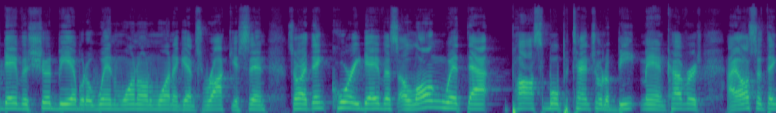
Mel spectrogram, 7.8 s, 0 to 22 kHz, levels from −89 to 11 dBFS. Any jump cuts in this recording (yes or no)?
no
